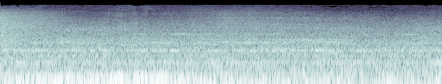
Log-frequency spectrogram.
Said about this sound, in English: There goes the train. How, what train? train. How, how many? How many trains is that tonight? That's a like million. like six trains Yeah. tonight. Seven.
